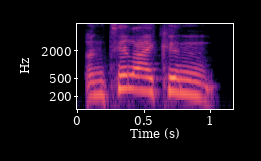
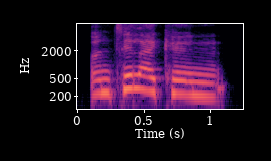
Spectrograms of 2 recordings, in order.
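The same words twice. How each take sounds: The two takes are said the same way.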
